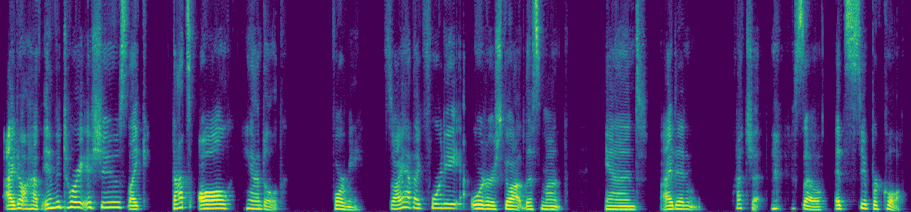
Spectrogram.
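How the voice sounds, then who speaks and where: A woman's voice: medium pitch, measured pace, a little mellow. A woman in her forties giving a chatty, gushing testimonial over a video call, laughing between thoughts. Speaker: partner and guest on a call. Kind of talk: casual testimonial. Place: car.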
